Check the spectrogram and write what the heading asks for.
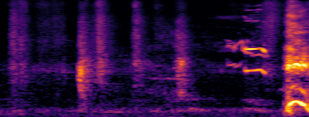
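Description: Rustling and light knocks from a hand-held phone being moved, then near the end a brief, wavering, high-pitched squeaky chirp.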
